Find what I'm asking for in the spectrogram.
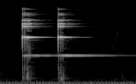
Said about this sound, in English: They could hear wine glasses being tapped against each other.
